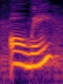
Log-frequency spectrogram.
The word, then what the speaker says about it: Omi: The O isn't a problem in Spanish. The M-I, me, M-I is spelled me in Spanish, so O-M-I worked just great, which is so exciting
